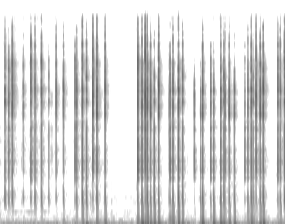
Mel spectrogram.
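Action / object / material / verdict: tap / wax-coated flameless LED pillar candle / wax / none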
